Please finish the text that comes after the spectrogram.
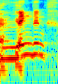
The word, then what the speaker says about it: Mengden: I am also going to back Mengden. Am I pronouncing that right? Is I think Mengden? so. Yeah. Mengden.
